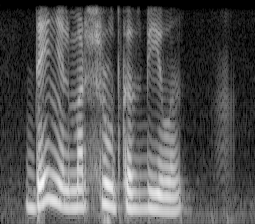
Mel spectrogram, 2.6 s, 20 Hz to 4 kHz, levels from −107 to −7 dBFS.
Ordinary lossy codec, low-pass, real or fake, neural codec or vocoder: none; 3.6 kHz; real; none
